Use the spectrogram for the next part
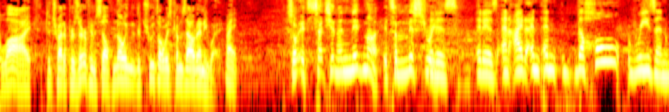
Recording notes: Broadcast Live At The Grand Re-Opening of The Clifford E. Barbour Library at Pittsburgh Theological Seminary.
